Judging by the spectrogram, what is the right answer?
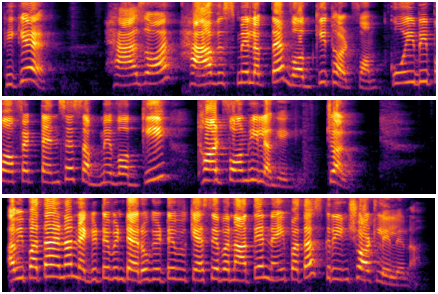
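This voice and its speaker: A young woman teaching English grammar in an energetic lesson. She explains in Hindi, reads the English example sentences slowly and often checks whether her students have understood. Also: high-pitched.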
